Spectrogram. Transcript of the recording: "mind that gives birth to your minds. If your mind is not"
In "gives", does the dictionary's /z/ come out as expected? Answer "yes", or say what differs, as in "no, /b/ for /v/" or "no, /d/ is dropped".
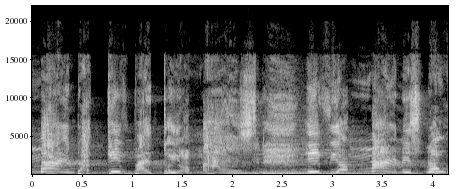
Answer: no, /z/ is dropped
